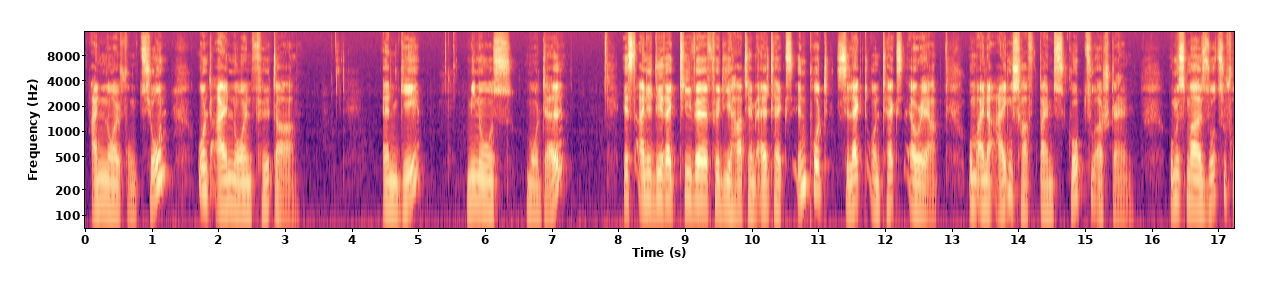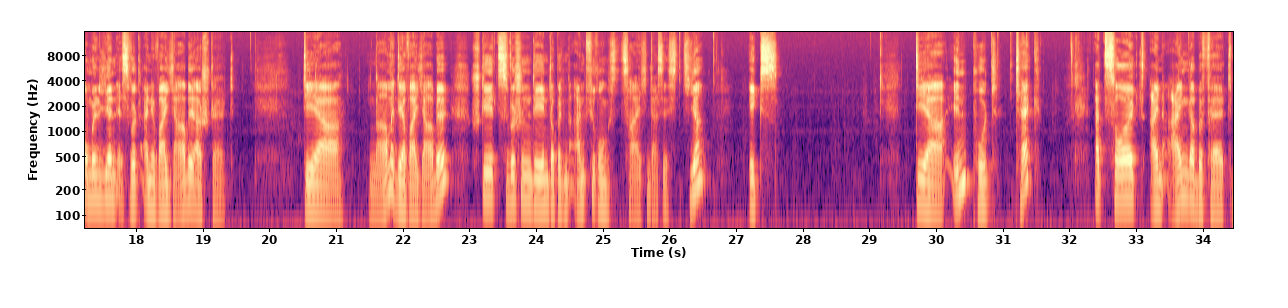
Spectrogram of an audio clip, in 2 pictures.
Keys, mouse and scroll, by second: 5.5-8.0 drag, 26.1 click, 30.8 click.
